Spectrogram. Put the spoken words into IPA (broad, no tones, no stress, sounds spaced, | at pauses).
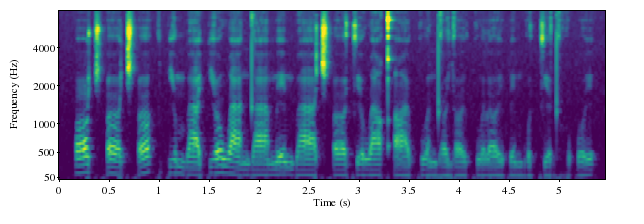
ɔ t͡ʃʼ ʌː t͡ʃʼ ʌ | pʲ o m b aː pʲ ɔ w aː n d aː m e m b aː t͡ʃʼ ʌː kʲ ɔ w a qʼ aː kʷ ʌ n d ʌː j ʌː ɪ̯ kʷ ʌ l ʌː ɪ̯ p e m b o kʲ ʌ dʱ o p o ɪ̯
